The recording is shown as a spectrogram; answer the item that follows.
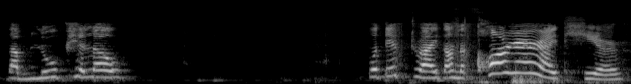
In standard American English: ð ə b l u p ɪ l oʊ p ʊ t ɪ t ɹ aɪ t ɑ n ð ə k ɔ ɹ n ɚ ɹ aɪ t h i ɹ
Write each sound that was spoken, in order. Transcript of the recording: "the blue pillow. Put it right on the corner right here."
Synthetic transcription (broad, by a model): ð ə b l u p ɪ l oʊ p ʊ t ɪ t ɹ aɪ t ɑ n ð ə k ɔ ɹ n ɚ ɹ aɪ t h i ɹ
